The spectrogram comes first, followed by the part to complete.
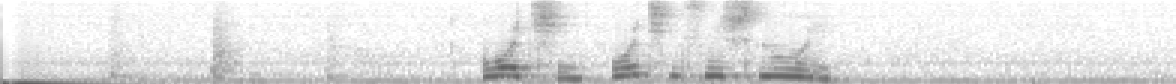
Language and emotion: Russian, positive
